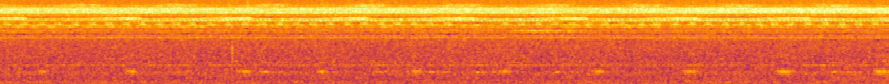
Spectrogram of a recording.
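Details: Summer-night insect chorus in the forest, crickets among them, a continuous high-pitched ringing trill with faint rhythmic low throbs roughly every second and no other sounds intruding.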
